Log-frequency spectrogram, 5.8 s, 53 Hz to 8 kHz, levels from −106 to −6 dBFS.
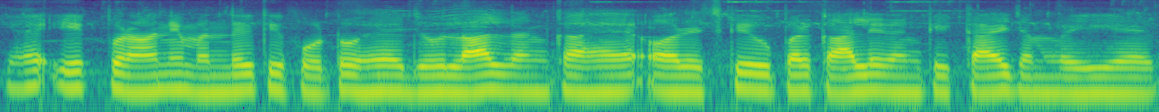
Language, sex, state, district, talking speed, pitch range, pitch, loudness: Hindi, male, Uttar Pradesh, Lalitpur, 230 wpm, 135-145 Hz, 135 Hz, -18 LUFS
